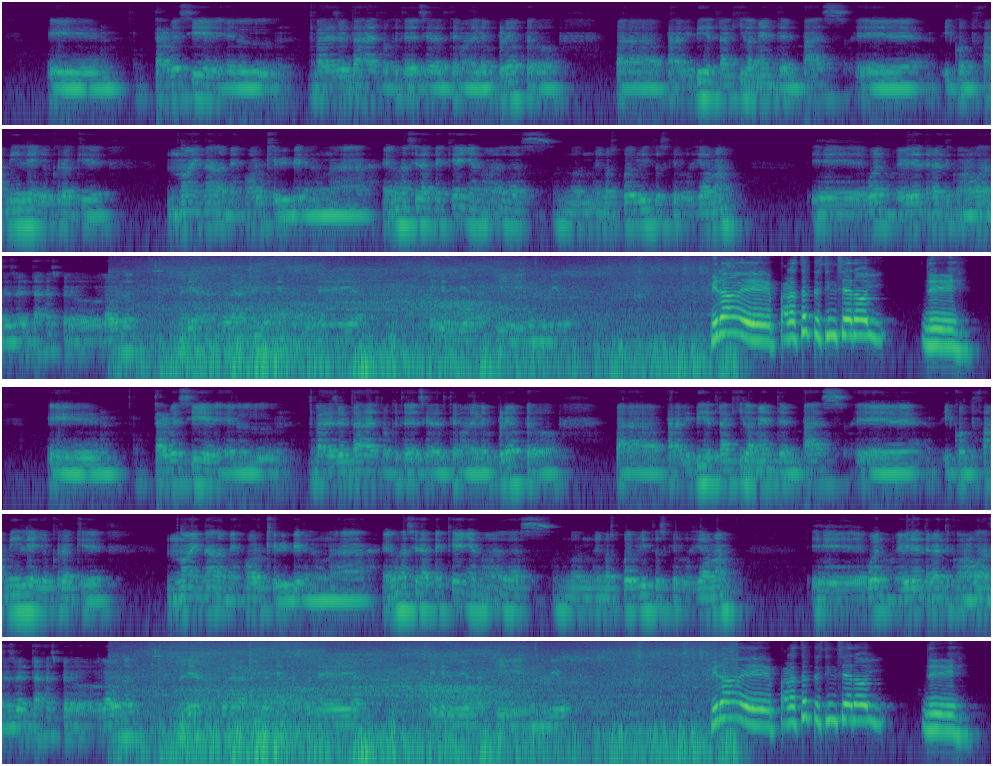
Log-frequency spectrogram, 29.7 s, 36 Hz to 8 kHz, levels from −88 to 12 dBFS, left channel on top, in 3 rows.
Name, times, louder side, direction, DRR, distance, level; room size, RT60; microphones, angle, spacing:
voice 1, 0.5-11.0 11.5-17.2 18.0-23.5 24.0-25.5, right 2 dB, 75° right, 2.5 m, -34 dB
sound 1, 20.8-27.1, right 2 dB, 25° right, 0.7 m, -34 dB
voice 2, 26.9-28.6 29.0-29.4, left 4 dB, 25° left, 0.3 m, -18 dB
8.4 x 4.3 x 5.3 m
head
